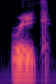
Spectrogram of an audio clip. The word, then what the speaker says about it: Reek: be reborn as reek reek it rhymes with shriek dude that's some great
